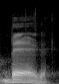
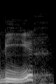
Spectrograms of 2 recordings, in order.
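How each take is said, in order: First: The vowel sounds close to an e. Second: The vowel sounds like a clear i. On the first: The speaker calls it right. "la I como E" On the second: The speaker calls it wrong. "grande no es big"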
